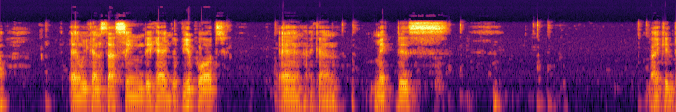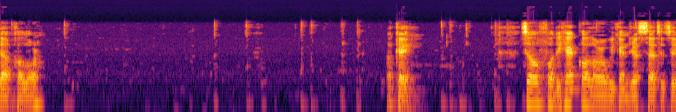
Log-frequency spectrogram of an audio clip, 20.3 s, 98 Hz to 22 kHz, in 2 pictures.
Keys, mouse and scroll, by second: 0.6-1.2 middle drag, 1.2 scroll up 2, 1.5 middle click, 1.9-3.4 scroll down 3, 3.4 ctrl+right click, 3.7-4.7 scroll up 2, 5.1 right click, 6.7 right click, 8.2 click, 10.3 click, 13.5-14.8 drag, 15.2-16.8 middle drag, 16.8 click.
